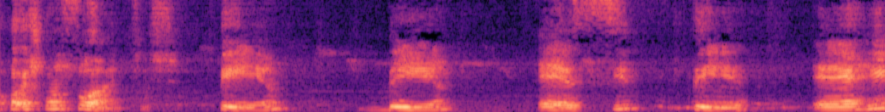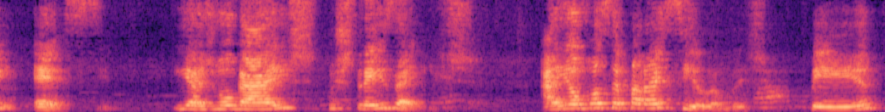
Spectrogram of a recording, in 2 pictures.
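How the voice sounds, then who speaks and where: A woman's voice: on the high side, a bit bright, recorded from a distance. A woman teacher, patiently explaining a worksheet and spelling out letters and syllables one by one. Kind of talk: recorded school lesson. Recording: echoey room, voice away from mic.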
